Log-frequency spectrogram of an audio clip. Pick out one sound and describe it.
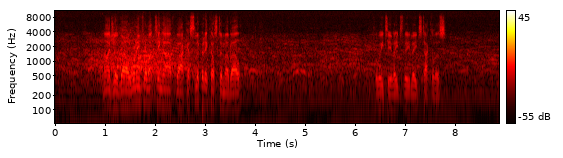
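A crowd cheers and shouts loudly.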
